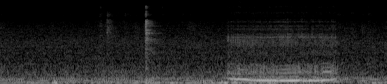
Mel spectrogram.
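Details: A sleeping English Bulldog snores with a low, drawn-out rasp carrying a faint whining tone.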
